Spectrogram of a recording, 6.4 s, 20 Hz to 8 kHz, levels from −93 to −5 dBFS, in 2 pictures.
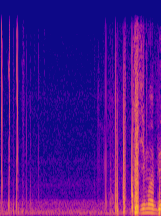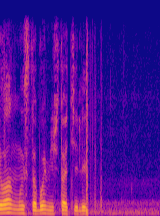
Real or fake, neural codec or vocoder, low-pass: real; none; 7.2 kHz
